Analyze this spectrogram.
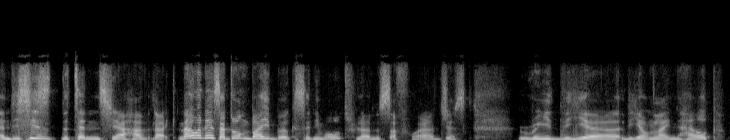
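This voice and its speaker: With ordinary pitch variation and a fairly high pitch, a woman talks at a moderate pace in a dry, close sound with no echo. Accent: French. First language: French. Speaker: video game effects artist. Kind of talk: interview. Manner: halting.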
